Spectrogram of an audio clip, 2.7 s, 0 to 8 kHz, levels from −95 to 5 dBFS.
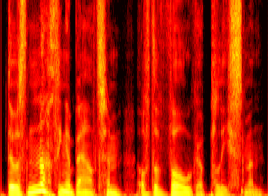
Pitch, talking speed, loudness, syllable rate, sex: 110 Hz, 200 wpm, -19 LUFS, 6.8 syllables/s, male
